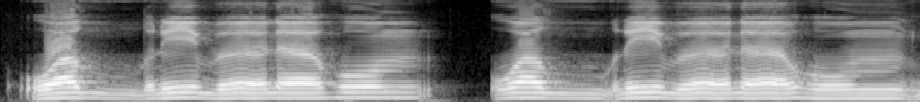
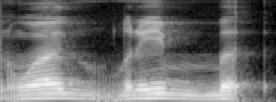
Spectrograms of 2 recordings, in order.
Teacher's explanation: jangan sampai ada tambahan hamzah ataupun apapun, dia mengalir suaranya ketika qalqalah ya di tengah bacaan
